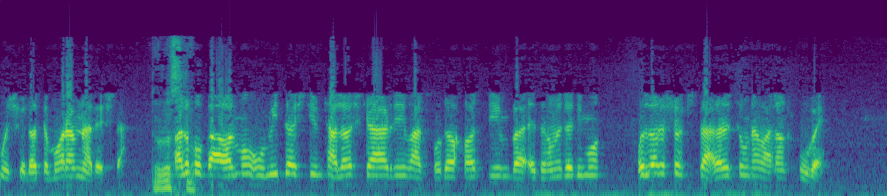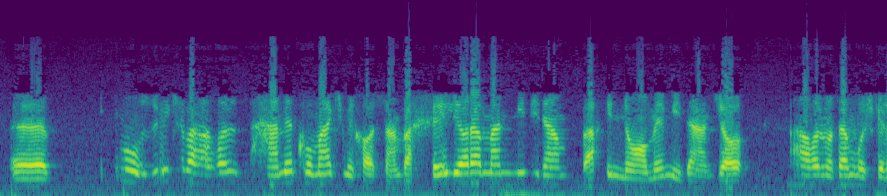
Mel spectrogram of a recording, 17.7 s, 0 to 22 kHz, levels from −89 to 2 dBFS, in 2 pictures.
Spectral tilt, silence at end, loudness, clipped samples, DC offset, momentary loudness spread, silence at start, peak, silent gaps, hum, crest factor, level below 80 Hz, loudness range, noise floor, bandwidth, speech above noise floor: -4.5 dB/octave; 0 s; -14 LUFS; under 0.1%; under 0.1%; 9 LU; 0 s; 0 dBFS; none; none; 14 dB; -46 dBFS; 3 LU; -49 dBFS; 11.5 kHz; 35 dB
